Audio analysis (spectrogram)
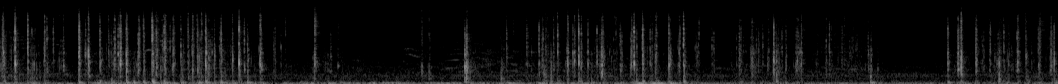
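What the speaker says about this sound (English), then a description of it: "so you're going to want to type this stuff in as I'm doing right now" Someone types steadily on a computer keyboard at close range, producing bursts of rapid key clicks broken by short pauses.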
